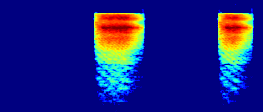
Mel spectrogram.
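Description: Menu clicks blip softly.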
